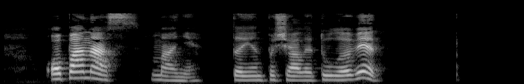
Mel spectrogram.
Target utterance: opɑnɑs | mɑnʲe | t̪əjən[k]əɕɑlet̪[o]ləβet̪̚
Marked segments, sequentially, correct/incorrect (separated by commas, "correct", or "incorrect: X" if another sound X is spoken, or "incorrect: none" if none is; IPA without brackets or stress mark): incorrect: p, incorrect: u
